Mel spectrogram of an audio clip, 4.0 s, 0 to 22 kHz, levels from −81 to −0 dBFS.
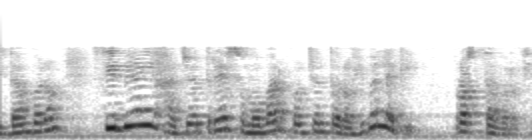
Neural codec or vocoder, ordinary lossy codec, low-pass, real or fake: none; none; 5.4 kHz; real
